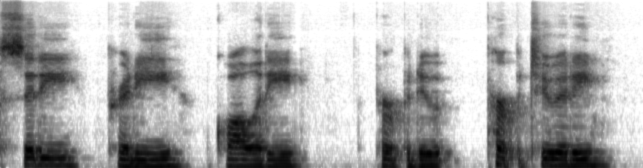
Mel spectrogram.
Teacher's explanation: I have to go from the lax I sound to the tense E sound with a little flap in between.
